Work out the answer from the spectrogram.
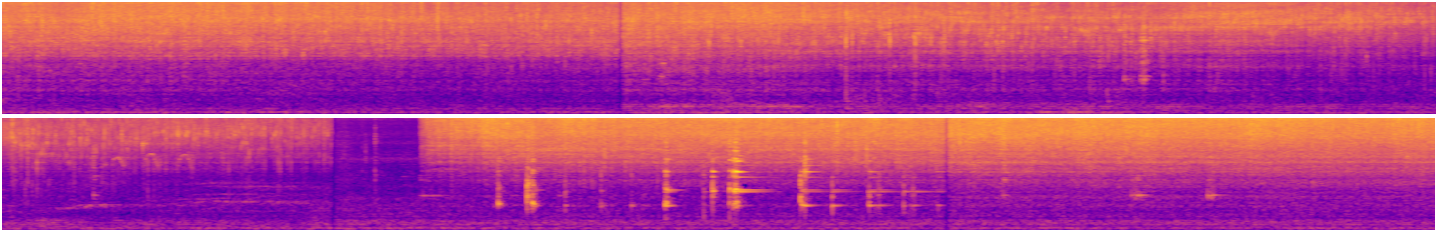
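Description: Food sizzling in a cast iron skillet: asparagus frying, then after a brief drop about two-thirds through, chopped onions frying. A few sharp clicks and knocks of a utensil against the pan follow the drop.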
